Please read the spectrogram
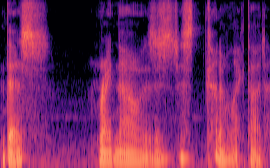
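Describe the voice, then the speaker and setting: Husky gravelly man whispering softly. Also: fairly low pitch, steady tone, slow. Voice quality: husky, breathy, often whispering. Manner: soft, hesitant, tender, with sighs and restarts. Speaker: boyfriend in a roleplay audio. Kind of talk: intimate apology roleplay to the listener, ASMR-like.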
